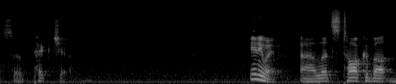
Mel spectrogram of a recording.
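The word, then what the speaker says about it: Baekje: green one is the peka and I know that's spelled with a B but you say that with a p and the AE makes it sound like e and then the this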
